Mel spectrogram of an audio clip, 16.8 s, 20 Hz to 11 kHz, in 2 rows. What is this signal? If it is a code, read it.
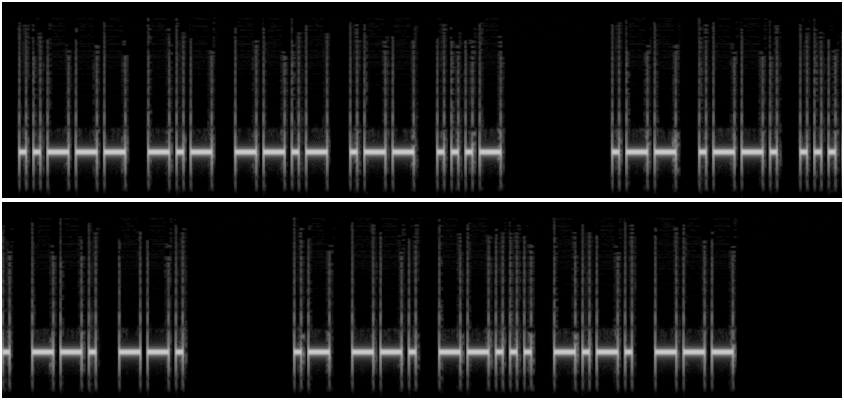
Morse code, heard as a keyed tone, about 17 wpm, 800 Hz. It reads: 2KQWV WPHGG AG7CO
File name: CW / DET / 1 9 1500C S C 16wpm 2909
